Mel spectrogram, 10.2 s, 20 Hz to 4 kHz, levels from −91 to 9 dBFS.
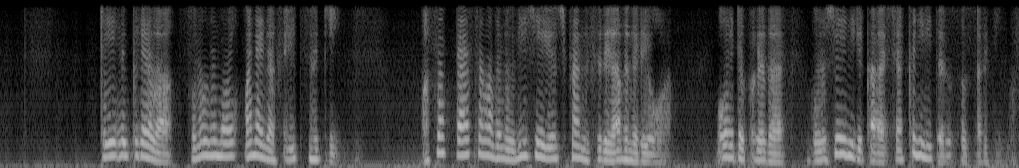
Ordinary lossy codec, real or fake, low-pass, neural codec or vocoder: none; fake; 3.6 kHz; codec, 16 kHz, 0.5 kbps, FreqCodec, smaller model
